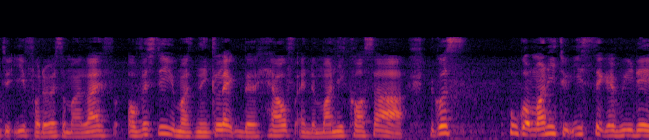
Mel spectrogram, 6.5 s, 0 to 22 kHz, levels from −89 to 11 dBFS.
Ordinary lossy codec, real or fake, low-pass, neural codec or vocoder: MP3, 48 kbps; real; 7.2 kHz; none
